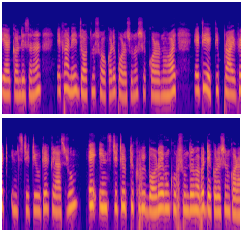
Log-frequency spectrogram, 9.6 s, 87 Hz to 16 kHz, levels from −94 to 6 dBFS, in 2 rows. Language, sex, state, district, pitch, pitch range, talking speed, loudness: Bengali, female, Jharkhand, Jamtara, 235 Hz, 215-255 Hz, 165 wpm, -23 LUFS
